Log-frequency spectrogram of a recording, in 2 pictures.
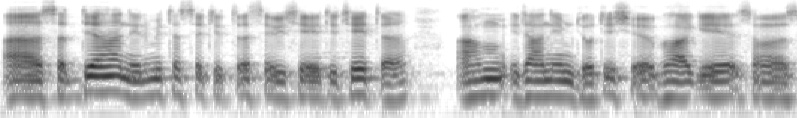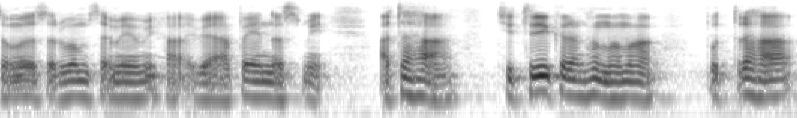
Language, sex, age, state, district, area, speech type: Sanskrit, male, 45-60, Karnataka, Uttara Kannada, urban, spontaneous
